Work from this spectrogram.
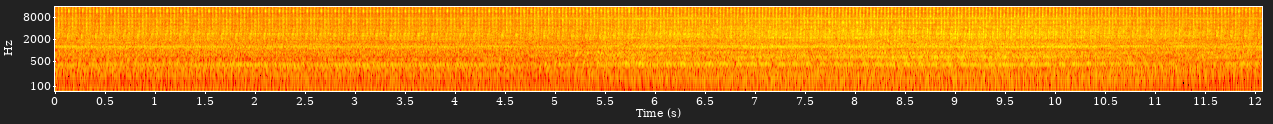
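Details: MK4 Jetta 1.8T idling just after first start following head gasket repair with replacement head, new timing belt and water pump; steady even idle, fast regular beat, bright airy hiss, nothing abnormal; smoky, owner suspects valve cover leak.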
